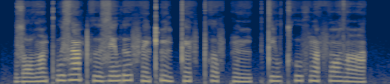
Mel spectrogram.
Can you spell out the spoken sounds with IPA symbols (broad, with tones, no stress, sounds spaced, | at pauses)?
z o˨ ðˤ ẽ˧ kʷʼ i˦ z ã˦ pʰ ɯ˨ z e˧ w ɾ ɯ˦ f ẽ˨ kʼ ĩ˦˨ d t ẽ˨˦ f pʰ ɤ˧ f kʷ ĩ˨ | t i˧ w tʰ u˦ xʷ ã˦ f ɔ̃˧ zˤ ã˨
